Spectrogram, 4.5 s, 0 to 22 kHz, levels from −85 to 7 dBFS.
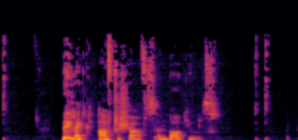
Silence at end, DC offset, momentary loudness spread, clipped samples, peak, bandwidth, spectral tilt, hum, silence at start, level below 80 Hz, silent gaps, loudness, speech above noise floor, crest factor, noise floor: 0.45 s; under 0.1%; 22 LU; under 0.1%; -2 dBFS; 17 kHz; -3.5 dB/octave; none; 0.05 s; -72 dBFS; none; -21 LUFS; 36 dB; 22 dB; -57 dBFS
